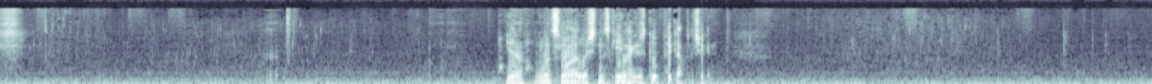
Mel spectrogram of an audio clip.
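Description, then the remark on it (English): A steady wash of rushing water from a waterfall in a video game fills the background throughout, with a person talking over it while trying to get a chicken across the waterfall, and a brief burst of bright, tonal squawking partway through. “See if this I can get this chicken across this waterfall.”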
